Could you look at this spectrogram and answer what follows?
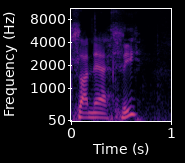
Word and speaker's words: Llanelli: I've been to the beautiful town of Llanelli. Well pronounced.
